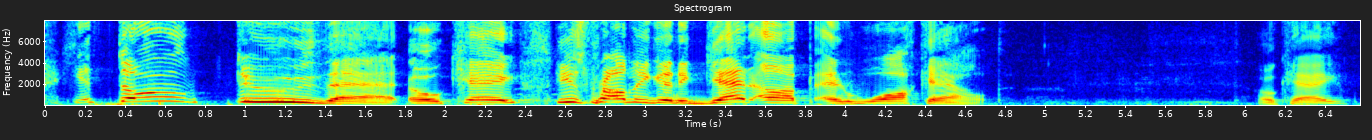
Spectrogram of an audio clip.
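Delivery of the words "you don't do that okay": high, loud, drawn-out shout; emphatic warning. Real, not acted. Preacher warning wives off that prayer, loudly emphatic. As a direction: stretch each word out in loud reproof.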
